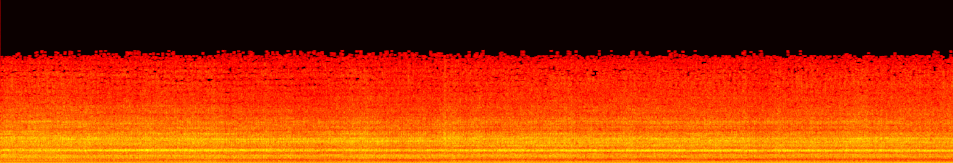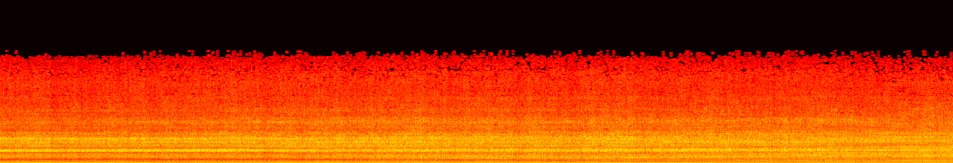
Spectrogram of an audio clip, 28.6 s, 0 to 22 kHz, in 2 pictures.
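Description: Mahindra 3525 tractor's three-cylinder diesel engine running steadily.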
